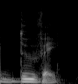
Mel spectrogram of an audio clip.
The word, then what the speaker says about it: duvet: Es una palabra francesa y por eso no pronunciamos la T final, ¿ok? Duvet.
